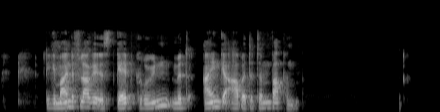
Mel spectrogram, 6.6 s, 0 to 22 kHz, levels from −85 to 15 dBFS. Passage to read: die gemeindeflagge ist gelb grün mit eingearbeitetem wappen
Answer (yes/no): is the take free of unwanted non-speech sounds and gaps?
yes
